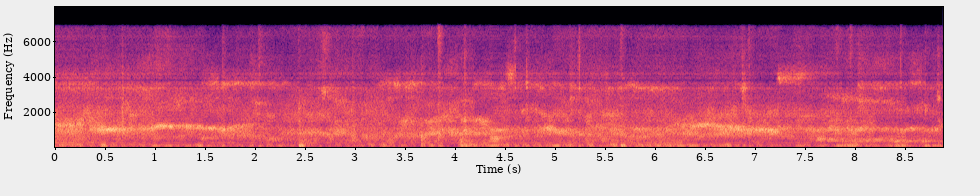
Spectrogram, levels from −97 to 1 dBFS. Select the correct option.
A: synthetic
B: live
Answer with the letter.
A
